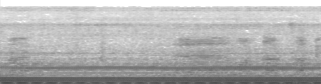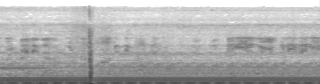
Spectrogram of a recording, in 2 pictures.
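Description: Vacuum pump of an IFT vacuum therapy unit running, a steady low hum that pulses rapidly and evenly as it draws suction on the electrodes. A single sharp click about four seconds in.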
